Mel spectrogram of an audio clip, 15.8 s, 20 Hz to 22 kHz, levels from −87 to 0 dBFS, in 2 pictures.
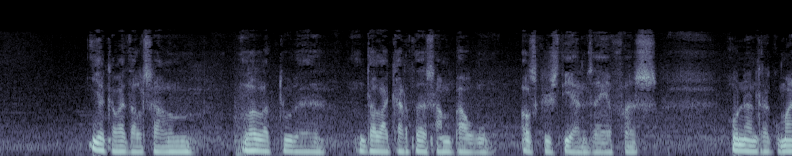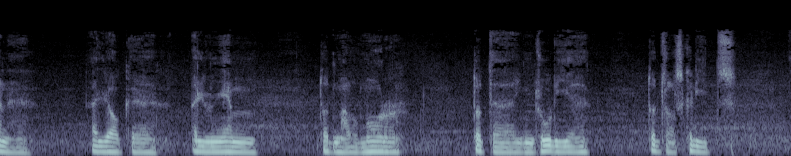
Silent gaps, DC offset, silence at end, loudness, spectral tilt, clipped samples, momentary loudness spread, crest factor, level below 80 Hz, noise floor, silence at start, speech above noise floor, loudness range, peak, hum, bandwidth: none; under 0.1%; 0 s; -28 LUFS; -6.5 dB/octave; under 0.1%; 19 LU; 16 dB; -44 dBFS; -49 dBFS; 0 s; 22 dB; 2 LU; -12 dBFS; none; 11 kHz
